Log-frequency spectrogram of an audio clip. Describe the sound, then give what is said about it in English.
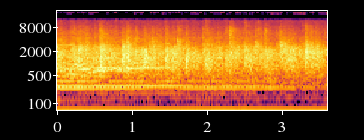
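A church audience claps together as a clap offering to the Lord, a dense, steady wash of many hands holding an even loudness throughout, with a low electrical hum running underneath and no voices. “Please, if this clapping is for God, it's not good at all.”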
